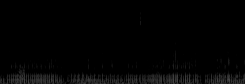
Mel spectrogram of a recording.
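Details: A contented domestic cat named Ruby purrs while drooling from happiness. The dense, low, rattling purr runs steadily with one brief dip, and a faint click sounds midway.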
